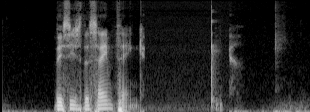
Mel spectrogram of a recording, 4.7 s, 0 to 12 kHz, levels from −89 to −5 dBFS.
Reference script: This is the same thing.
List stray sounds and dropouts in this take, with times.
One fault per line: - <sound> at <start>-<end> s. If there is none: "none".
- thud at 3.2-3.3 s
